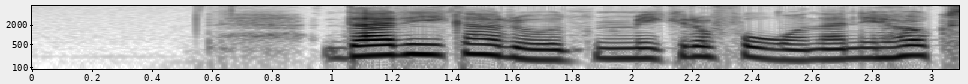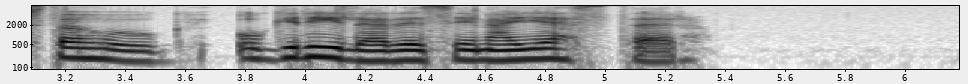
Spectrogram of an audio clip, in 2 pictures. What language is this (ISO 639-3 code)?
swe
